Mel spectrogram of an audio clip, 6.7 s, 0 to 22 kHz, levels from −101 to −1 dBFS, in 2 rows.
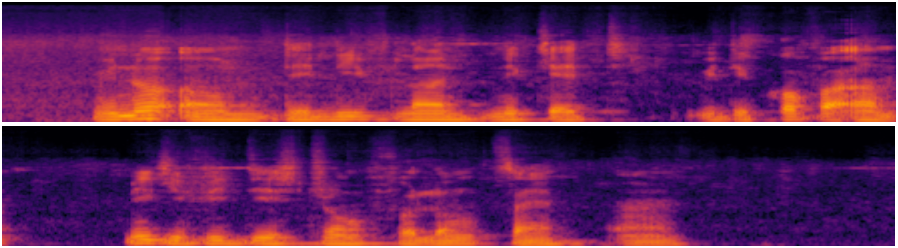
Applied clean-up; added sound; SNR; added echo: none; none; none; none.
